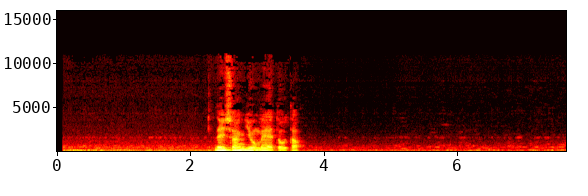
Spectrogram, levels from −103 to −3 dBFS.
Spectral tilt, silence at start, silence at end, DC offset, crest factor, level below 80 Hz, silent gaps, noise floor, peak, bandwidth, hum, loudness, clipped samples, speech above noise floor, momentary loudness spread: -8.5 dB/octave; 0.15 s; 4.05 s; under 0.1%; 22 dB; -50 dBFS; none; -59 dBFS; -4 dBFS; 9.4 kHz; none; -19 LUFS; under 0.1%; 42 dB; 28 LU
